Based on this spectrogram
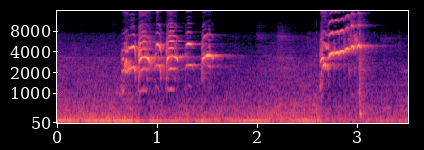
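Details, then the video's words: Oriental magpie-robin (kacer) song aimed at provoking another kacer to sing: a fast chattering run of scratchy notes, a pause, then a rising buzzy whistle, over a steady low hum. "PANGGIL KACER GACOR BUNYI MEWAH"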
